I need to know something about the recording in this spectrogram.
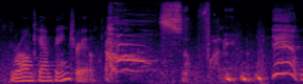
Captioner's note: laughs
